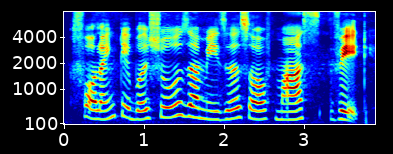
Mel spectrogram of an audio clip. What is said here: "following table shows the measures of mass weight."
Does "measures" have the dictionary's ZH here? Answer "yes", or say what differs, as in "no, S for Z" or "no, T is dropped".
no, Z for ZH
